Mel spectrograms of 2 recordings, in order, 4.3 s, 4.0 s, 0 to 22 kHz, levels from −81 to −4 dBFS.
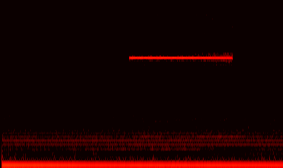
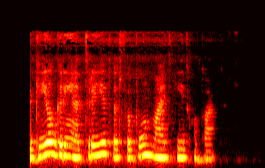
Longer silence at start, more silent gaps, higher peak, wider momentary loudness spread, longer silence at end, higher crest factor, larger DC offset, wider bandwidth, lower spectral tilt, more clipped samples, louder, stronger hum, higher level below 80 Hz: second, 0 s vs 0.45 s; neither; second, -40 dBFS vs -6 dBFS; second, 14 LU vs 18 LU; second, 0 s vs 0.8 s; second, 10 dB vs 16 dB; neither; first, 16.5 kHz vs 11.5 kHz; second, -2.5 dB/octave vs -7 dB/octave; neither; second, -49 LUFS vs -21 LUFS; neither; first, -54 dBFS vs -64 dBFS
